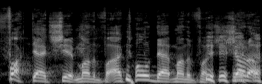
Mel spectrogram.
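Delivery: high-pitched, ranting New York street voice. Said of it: "The ones that are just scream".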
